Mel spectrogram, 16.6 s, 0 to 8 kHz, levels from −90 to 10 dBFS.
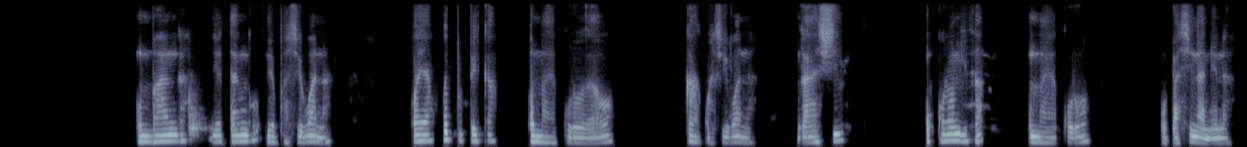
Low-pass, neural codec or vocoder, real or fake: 7.2 kHz; codec, 16 kHz, 2 kbps, X-Codec, HuBERT features, trained on general audio; fake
